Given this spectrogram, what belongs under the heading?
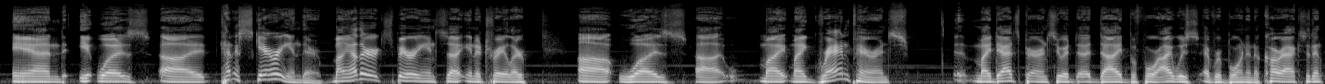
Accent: American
